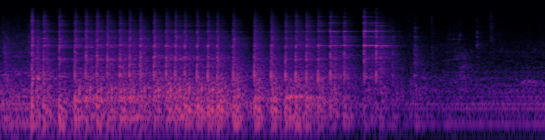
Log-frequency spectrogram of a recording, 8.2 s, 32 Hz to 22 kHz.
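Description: Hydraulic breaker on a Kubota mini excavator hammering through the last rock of a tunnel face: a fast, even run of metallic strikes, several a second, that starts about half a second in and stops about 6 seconds in, over the machine's steady low engine hum.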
